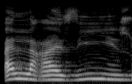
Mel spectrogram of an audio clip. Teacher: هنطق اللام ليه؟ لأن هي لام قمرية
